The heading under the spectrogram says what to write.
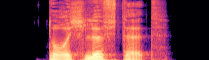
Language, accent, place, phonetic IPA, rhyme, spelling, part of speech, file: German, Germany, Berlin, [ˌdʊʁçˈlʏftət], -ʏftət, durchlüftet, verb, De-durchlüftet.ogg
- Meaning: past participle of durchlüften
